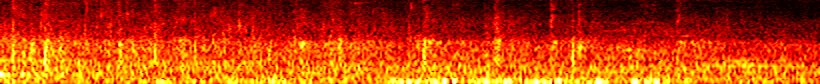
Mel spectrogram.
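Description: Applause from a large audience at a public speech event, a steady broadband patter of many hands clapping, moderately distant and continuous throughout with faint voices underneath.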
